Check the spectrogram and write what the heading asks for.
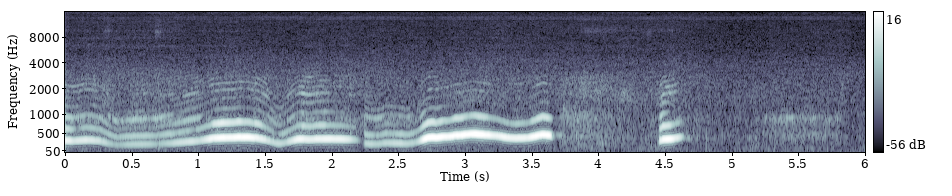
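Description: A child humming a wandering tune with her mouth closed, the pitch gliding smoothly up and down for about three and a half seconds. One short hum follows about a second later.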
